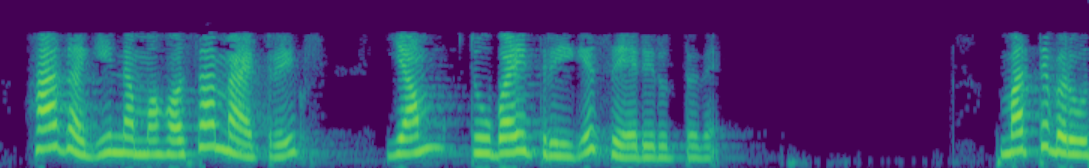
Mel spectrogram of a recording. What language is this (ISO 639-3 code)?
kan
